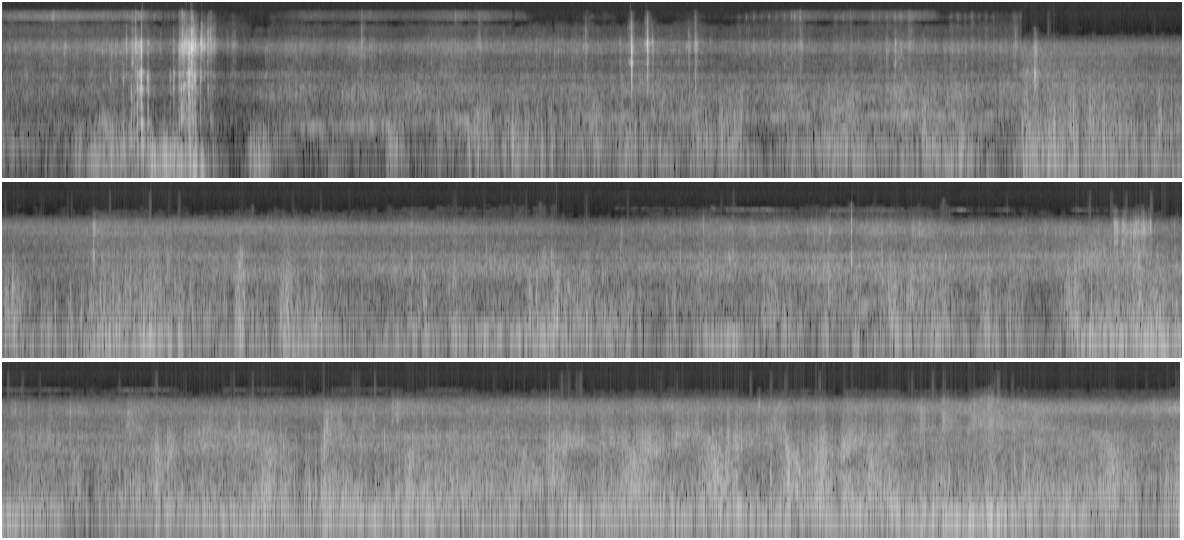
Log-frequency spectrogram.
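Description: Bicycle tyres hum on the road surface.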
